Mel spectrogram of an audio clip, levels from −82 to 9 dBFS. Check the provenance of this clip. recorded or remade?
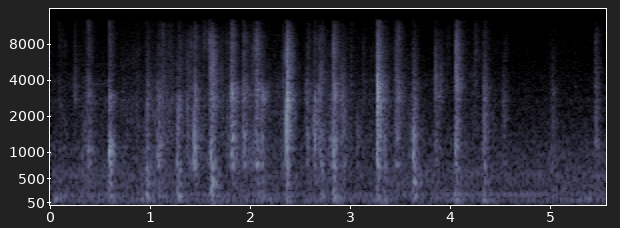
recorded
